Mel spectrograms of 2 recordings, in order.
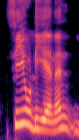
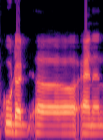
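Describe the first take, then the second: First: Every part is spelled out letter by letter. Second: The first part is said as the word CUDA.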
